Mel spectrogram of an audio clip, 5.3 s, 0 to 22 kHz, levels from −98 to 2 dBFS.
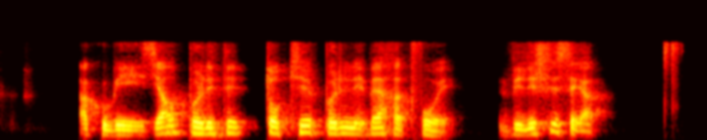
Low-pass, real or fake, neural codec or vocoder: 7.2 kHz; fake; codec, 16 kHz in and 24 kHz out, 0.9 kbps, LongCat-Audio-Codec, fine tuned four codebook decoder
